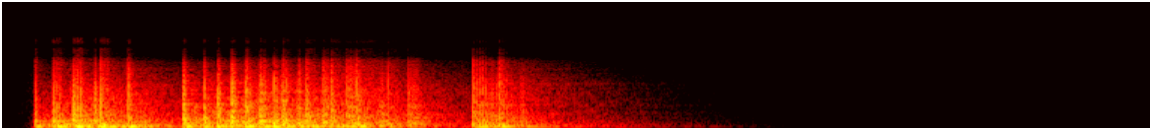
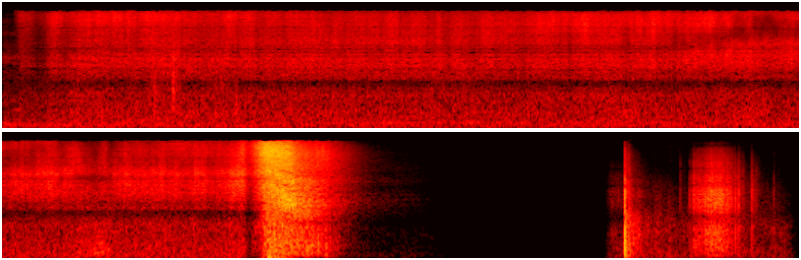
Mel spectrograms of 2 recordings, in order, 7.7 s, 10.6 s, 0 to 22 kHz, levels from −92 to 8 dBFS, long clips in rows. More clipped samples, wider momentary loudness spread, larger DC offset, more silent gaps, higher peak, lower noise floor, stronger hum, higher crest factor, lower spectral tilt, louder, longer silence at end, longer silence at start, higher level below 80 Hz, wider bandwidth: neither; second, 12 LU vs 21 LU; neither; second, none vs 8.31-9.32 s; second, -4 dBFS vs 0 dBFS; first, -89 dBFS vs -70 dBFS; neither; about the same, 24 dB vs 28 dB; first, -8 dB/octave vs 0.5 dB/octave; second, -26 LUFS vs -18 LUFS; first, 3.95 s vs 0.35 s; about the same, 0.2 s vs 0.1 s; first, -30 dBFS vs -58 dBFS; second, 3.7 kHz vs 16.5 kHz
